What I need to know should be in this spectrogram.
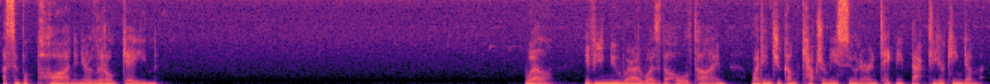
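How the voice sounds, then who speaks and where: A man playing a defiant young outlawed prince in a dramatic audio roleplay, speaking earnestly and deliberately in a husky voice. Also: mid-range voice, animated, a little mellow. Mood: hurt, accusing. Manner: earnest, deliberate, pleading and accusing. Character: defiant outlawed young prince confronting his cruel king father.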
